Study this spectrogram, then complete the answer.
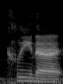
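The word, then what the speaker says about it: Clíodhna: that one there is cleaner uh and cleana is spelled c-l-i-o or d-n-h-a she points to the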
